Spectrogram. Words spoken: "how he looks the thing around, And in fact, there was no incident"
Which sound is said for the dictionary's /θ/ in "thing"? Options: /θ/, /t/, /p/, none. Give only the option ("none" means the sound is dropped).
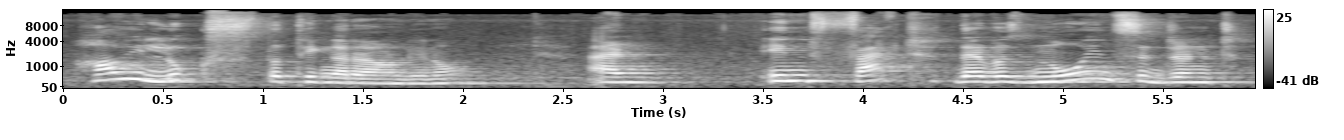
/t/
